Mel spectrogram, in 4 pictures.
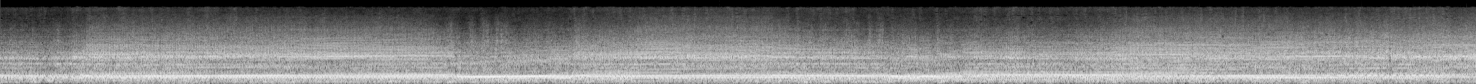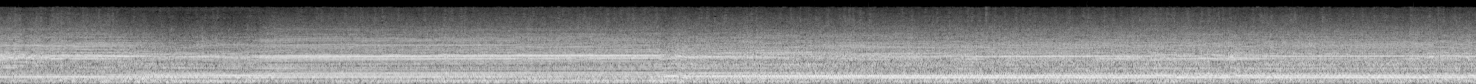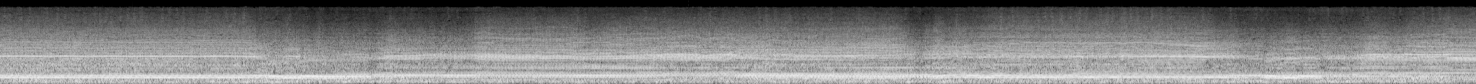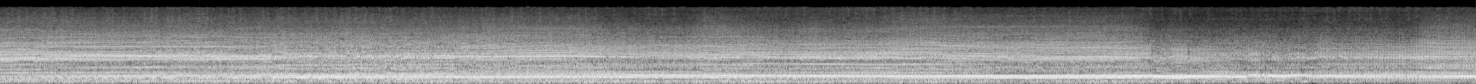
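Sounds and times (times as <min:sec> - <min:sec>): motorcycle engine at high revs: 0:00.0 - 0:59.0.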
